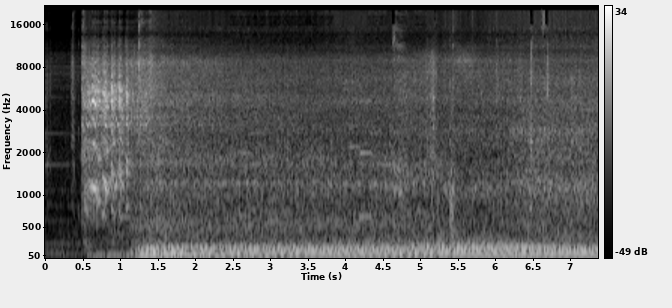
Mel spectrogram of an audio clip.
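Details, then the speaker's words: Ford F-250 6.7 L Powerstroke diesel after oil change and CAT oil filter conversion: quick crank, catches within a second, then steady smooth idle with no ticking or clatter; healthy start. "no clickety-clack like I hear a bunch of people saying that they get smooth real smooth"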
